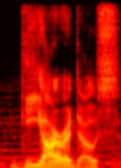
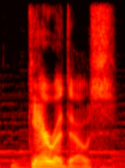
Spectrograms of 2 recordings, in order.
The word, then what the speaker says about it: Gyarados: Um, Gyarados, Guarados. I never understood why they pronounced it Gyarados.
